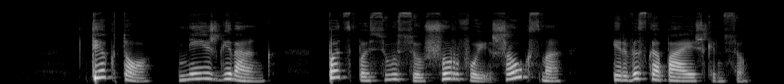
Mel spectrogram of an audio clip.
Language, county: Lithuanian, Klaipėda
